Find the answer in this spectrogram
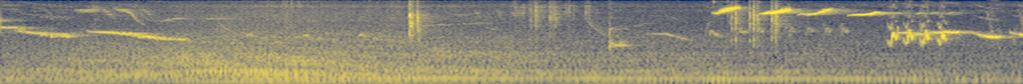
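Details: Brown-chested jungle flycatcher song from Bali, used to prompt other birds of its kind to answer. A hissy background comes first, then a burst of high, sharp whistles and quick chirps near the end.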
